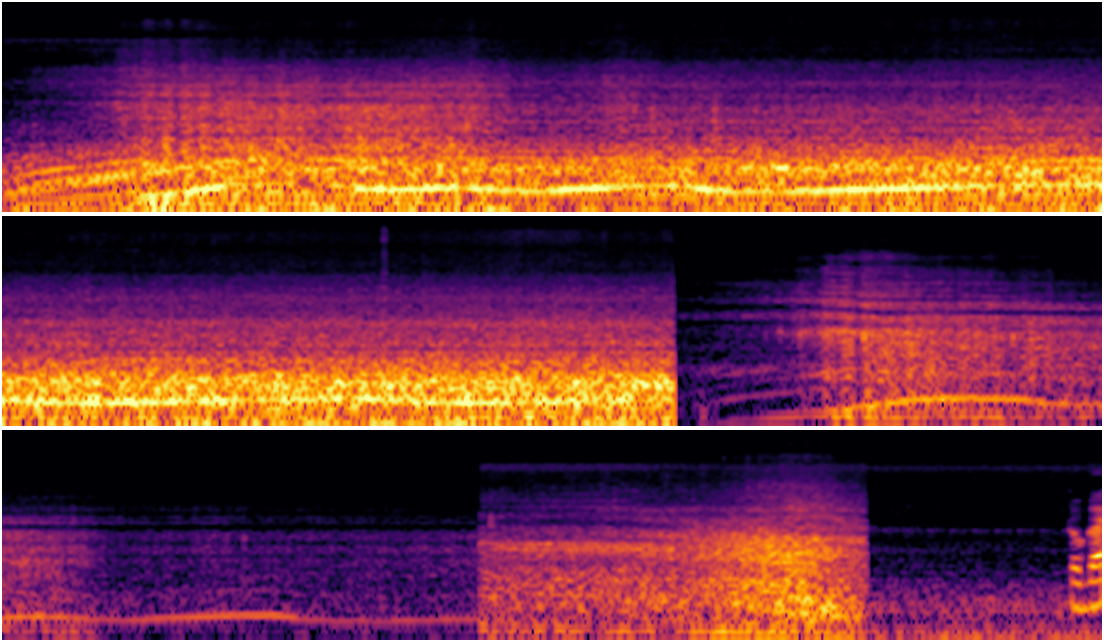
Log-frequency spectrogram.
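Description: Ford Endeavour SUV accelerating hard from a standstill, heard inside the cabin: a loud, steady engine drone mixed with road and wind noise for about twelve seconds, which then cuts off abruptly. After that, an engine sound swells and fades twice.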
